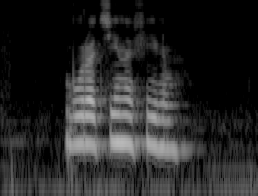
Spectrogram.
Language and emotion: Russian, neutral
